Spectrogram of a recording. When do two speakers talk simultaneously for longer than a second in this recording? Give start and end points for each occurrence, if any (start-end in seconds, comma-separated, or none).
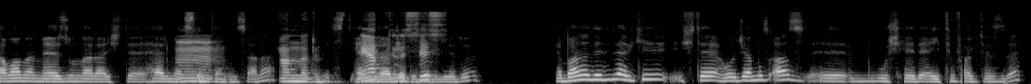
3.2-4.5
